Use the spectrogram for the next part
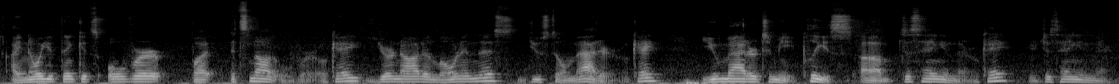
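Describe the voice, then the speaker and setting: A man playing a gentle, anxious helpline counsellor in an audio drama, halting, earnest and reassuring. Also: mid-range voice, lively intonation, a little hiss or hum, lightly acted. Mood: worried, pleading. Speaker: helpline operator. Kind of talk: audio drama phone-call acting.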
